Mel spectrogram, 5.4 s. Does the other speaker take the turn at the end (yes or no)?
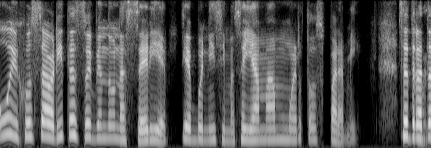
no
